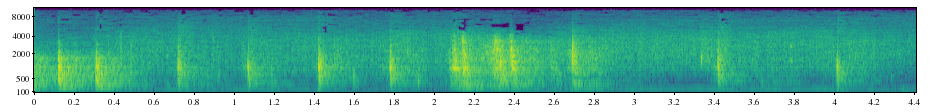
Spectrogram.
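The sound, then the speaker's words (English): Knocking on a wooden door: a series of sharp, hollow raps in an uneven rhythm, some in quick clusters, fairly loud over a faint steady low hum, with no voices. “As a matter of fact, it was a Sunday before Labor Day that there was a knock on my door.”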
